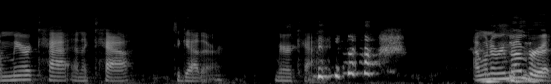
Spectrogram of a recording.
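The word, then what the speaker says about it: Mirfak: a bastardization of it so it's like mere cat but cat with an f with an f so it's like a meerkat and a calf together meerkat i'm going to remember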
